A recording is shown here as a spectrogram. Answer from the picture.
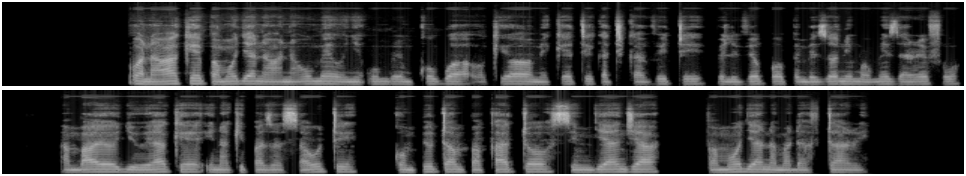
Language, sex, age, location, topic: Swahili, male, 25-35, Dar es Salaam, education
